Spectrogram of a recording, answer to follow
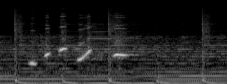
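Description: Animated logo-sting sound effects: a quick run of five short whistle-like chirps, each rising in pitch, over a soft music bed with a low note that slides down in pitch about twice a second.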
